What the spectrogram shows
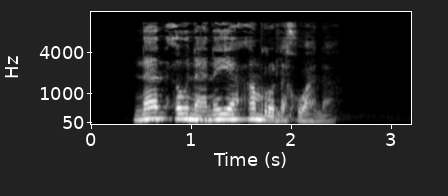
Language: Central Kurdish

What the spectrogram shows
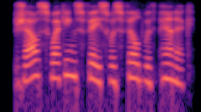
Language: English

